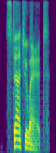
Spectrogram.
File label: "statuette", British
